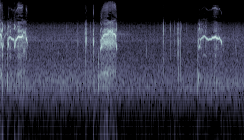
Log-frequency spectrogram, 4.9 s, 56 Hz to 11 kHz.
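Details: Osprey at a nest in Estonia, 18 July 2013, 10.30, during a fish delivery: three loud high whistled yelps, slightly wavering in pitch, with faint ticks between.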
